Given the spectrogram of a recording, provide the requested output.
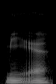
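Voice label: "mie", pinyin voice, Mandarin Chinese, third tone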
